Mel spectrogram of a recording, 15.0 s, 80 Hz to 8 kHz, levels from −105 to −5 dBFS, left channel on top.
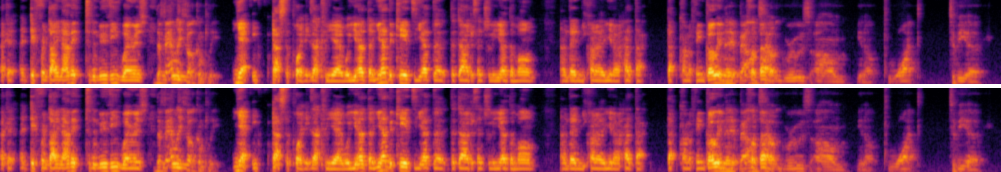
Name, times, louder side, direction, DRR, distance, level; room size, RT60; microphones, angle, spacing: voice 1, 0.0-2.2 2.6-2.8 3.5-8.0 8.4-9.6 10.0-11.0 11.4-11.6, equal, 20° left, 1.0 m, -22 dB
voice 2, 2.3-3.3 10.7-13.7 14.2-14.8, equal, 55° left, 2.3 m, -32 dB
6.1 x 3.0 x 2.9 m
head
